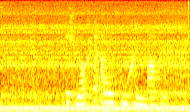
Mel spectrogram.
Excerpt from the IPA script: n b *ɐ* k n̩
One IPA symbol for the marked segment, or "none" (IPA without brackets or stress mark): a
